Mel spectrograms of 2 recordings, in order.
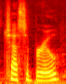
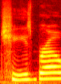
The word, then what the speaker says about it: Chesebrough: stories robert augustus chesabrew i always want to pronounce it cheese bro when i see his name anyways he was born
